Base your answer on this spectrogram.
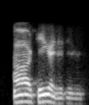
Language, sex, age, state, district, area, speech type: Bengali, male, 18-30, West Bengal, Purulia, urban, conversation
